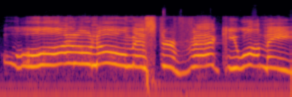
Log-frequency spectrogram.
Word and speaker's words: Veeck: No. Not Mike Vic, but Mike Vec. – Yeah. – Like V-E-E-C-K. – Mike Veek! – Yeah, I think it's pronounced Vec. All the news videos that I saw, they actually pronounce his name Vec, as far as I'm...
